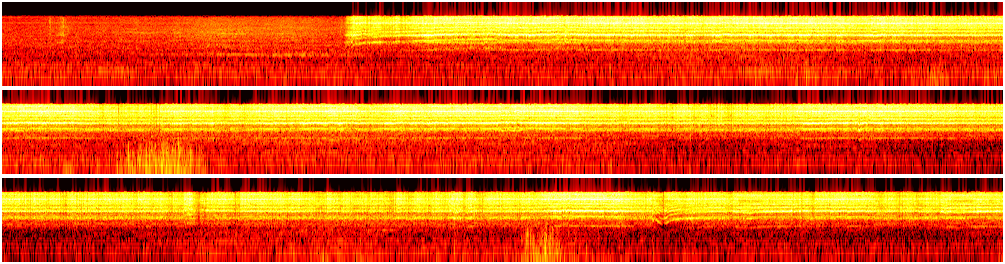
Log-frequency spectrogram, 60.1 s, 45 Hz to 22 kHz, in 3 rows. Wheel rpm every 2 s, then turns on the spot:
0, 0, 0, 80, 160, 160, 160, 170, 170, 170, 170, 170, 170, 170, 160, 160, 170, 170, 170, 170, 160, 170, 170, 160, 170, 170, 150, 160, 170, 160.
none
